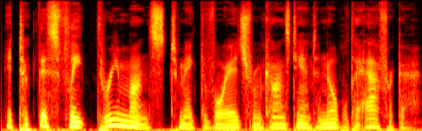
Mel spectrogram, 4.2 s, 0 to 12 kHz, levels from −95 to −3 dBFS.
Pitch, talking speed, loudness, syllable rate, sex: 100 Hz, 200 wpm, -19 LUFS, 5.1 syllables/s, male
